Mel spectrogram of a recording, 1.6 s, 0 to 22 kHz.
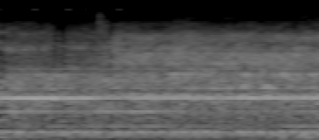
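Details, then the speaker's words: Xbox Series S cooling fan, console off, fed a steady 12 V with the speed-signal pin removed: loud, constant rushing hiss and whine with no speed change; fan forced to full speed. "So if we remove this pan here and that's going to push the fan to go for a whole speed like a full speed. You hear the fan? That's a full speed."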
